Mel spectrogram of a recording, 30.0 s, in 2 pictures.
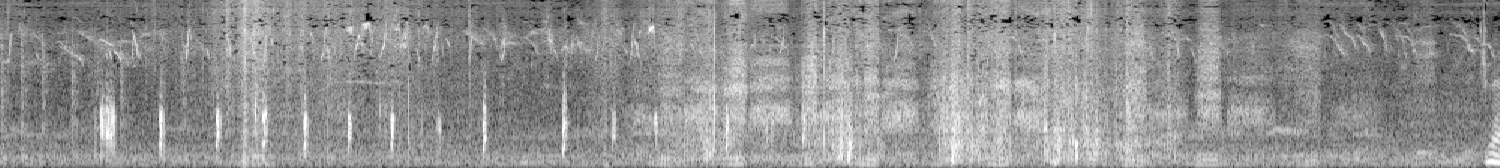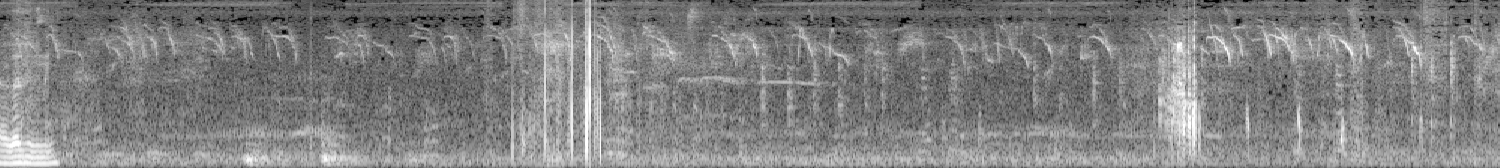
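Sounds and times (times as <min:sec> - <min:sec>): small birds chirping: 0:00.0 - 0:30.0
rustles: 0:01.5 - 0:04.6, 0:06.0 - 0:12.2.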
